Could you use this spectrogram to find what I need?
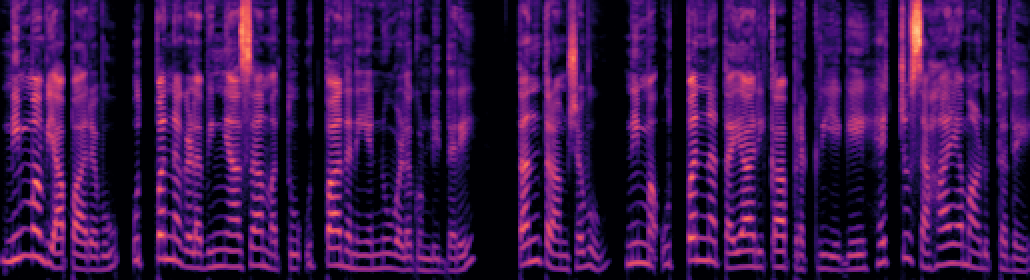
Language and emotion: Kannada, neutral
